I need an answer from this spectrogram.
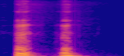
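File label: Vox Happy, Japanese; Kain; kingsraid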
